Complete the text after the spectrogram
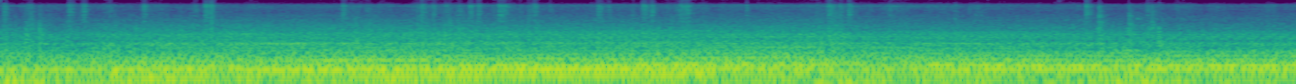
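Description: A truck engine hums low and steady from inside the cab as it drives.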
